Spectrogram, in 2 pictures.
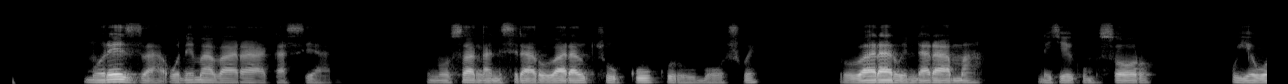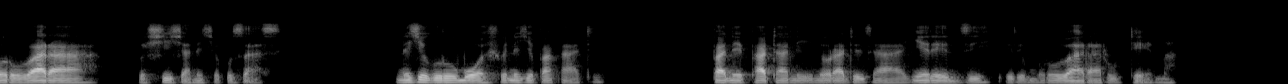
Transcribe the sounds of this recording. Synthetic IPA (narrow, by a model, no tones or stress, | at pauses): muɾe̞zaune̞maʋaɾaːkasijaːna | uno̞saŋɡanisiɾaɾuʋaɾarut͡sukukuɾuɓo̞ʃwe̞ | ruʋaɾarwe̞ndaɾama | ne̞t͡ʃe̞kumuso̞ɾo̞ | uje̞wo̞ɾuʋaɾa | rwe̞ʃiʒane̞t͡ʃe̞kuza̰ːsi̥ | ne̞t͡ʃe̞kuɾuɓo̞ʃwe̞ne̞t͡ʃe̞pakati | pane̞pataniːno̞ɾatid͡zaɲe̞ɾe̞d͡ziːrimuruʋaɾarute̞̰ːma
